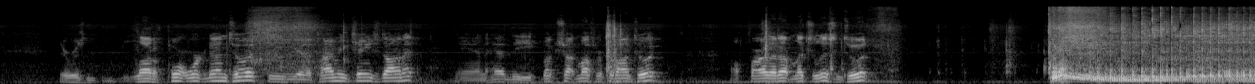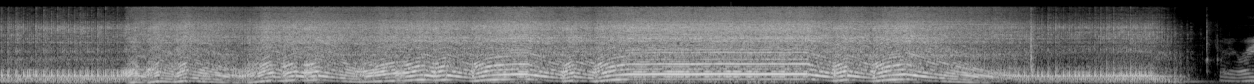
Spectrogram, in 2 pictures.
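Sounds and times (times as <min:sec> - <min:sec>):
chainsaw idling and revving: 0:10.5 - 0:24.6.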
